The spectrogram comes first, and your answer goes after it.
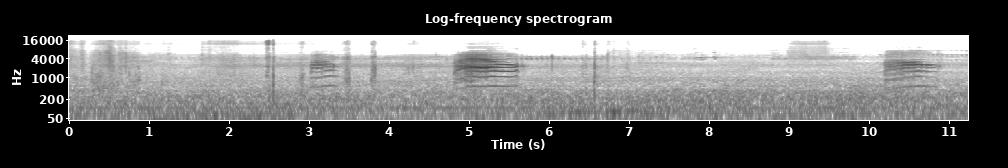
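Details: Street cat sound from a white cat described as angry and a bully among stray cats: two loud, harmonic meows near five and ten seconds, with fainter short mews earlier over a quiet background.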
